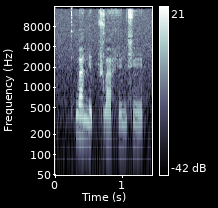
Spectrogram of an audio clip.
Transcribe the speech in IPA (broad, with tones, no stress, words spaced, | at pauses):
kʰwa˥˧n̪e˨p̚ t͡ɕwa˨˩hẽ˧ŋsẽ˧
